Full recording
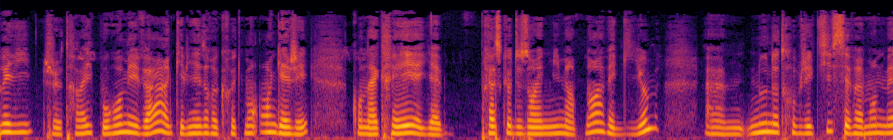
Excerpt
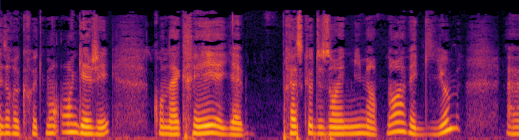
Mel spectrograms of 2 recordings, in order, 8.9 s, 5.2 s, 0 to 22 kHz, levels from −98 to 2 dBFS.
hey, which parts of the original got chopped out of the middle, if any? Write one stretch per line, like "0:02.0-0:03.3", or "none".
none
